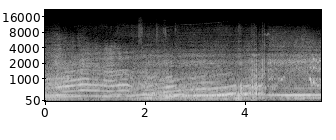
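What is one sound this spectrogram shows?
A car engine revs and shifts gears as it races along a wet track.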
